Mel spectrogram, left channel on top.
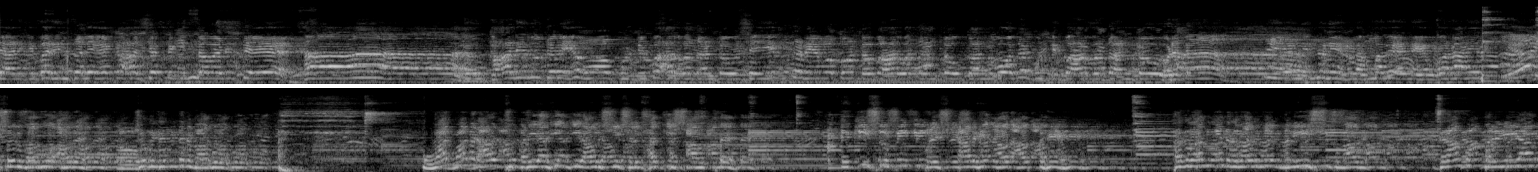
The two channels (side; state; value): both; different; correlation 0.00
